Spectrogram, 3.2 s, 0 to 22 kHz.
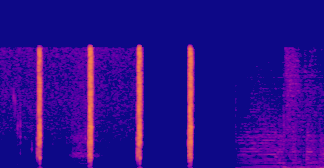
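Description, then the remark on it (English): Four crisp clock ticks land at an even half-second pace, loud, before a rising wash of noise or music swells in and continues to the end. “the clock ticked to 28th of June.”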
